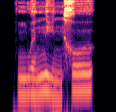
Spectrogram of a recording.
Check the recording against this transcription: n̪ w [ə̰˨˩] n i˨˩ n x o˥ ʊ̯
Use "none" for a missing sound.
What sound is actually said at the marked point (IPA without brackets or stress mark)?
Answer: ə˧˥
